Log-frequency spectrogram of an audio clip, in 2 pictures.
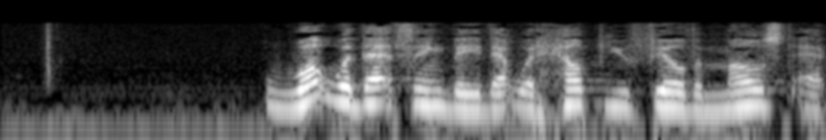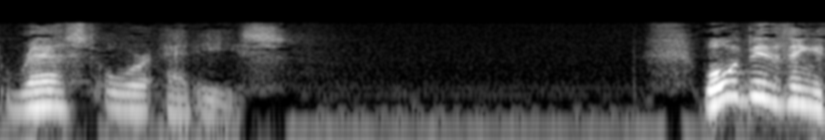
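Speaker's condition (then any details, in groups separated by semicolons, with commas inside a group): No condition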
